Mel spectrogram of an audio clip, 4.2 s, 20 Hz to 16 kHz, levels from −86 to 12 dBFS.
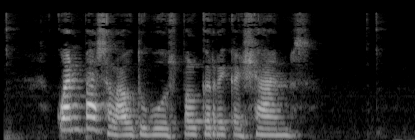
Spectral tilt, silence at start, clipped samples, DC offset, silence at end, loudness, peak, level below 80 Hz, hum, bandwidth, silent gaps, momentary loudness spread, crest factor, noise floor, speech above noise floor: -4.5 dB/octave; 0.6 s; under 0.1%; under 0.1%; 1.1 s; -22 LUFS; -2 dBFS; -62 dBFS; none; 11.5 kHz; none; 12 LU; 22 dB; -68 dBFS; 46 dB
